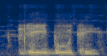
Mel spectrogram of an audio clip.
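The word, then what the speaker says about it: Djibouti: b o u t i guess how you pronounce it for the people who can't read on the show g booty say it one more time look booty something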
